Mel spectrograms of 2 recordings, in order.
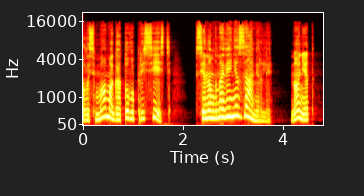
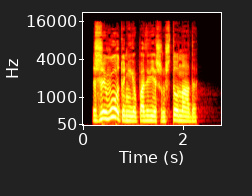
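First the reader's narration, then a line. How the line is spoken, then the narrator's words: Father's snort. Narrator (Russian): фыркнул папа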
